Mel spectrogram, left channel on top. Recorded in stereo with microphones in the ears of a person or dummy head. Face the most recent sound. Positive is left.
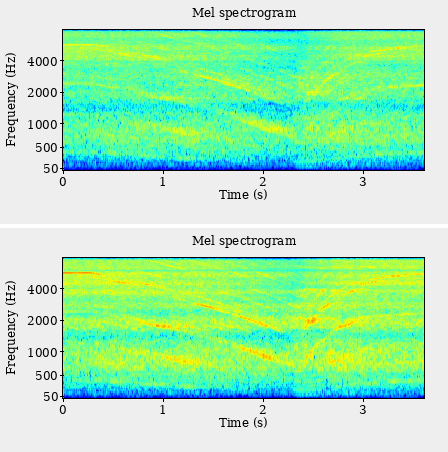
turn(degrees=-65)  # may be behind; listen again after turning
